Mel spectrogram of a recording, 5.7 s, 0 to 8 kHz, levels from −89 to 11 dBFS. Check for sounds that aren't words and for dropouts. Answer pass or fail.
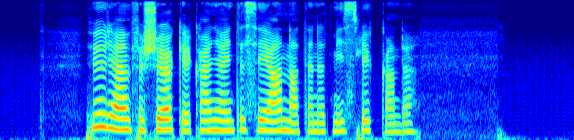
pass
